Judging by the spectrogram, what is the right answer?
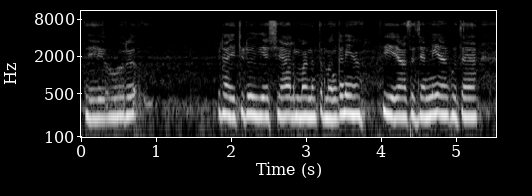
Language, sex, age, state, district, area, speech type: Dogri, female, 30-45, Jammu and Kashmir, Udhampur, urban, spontaneous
